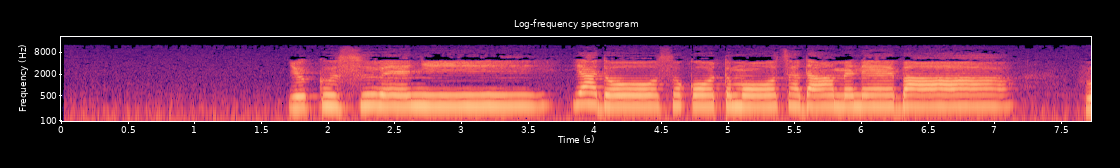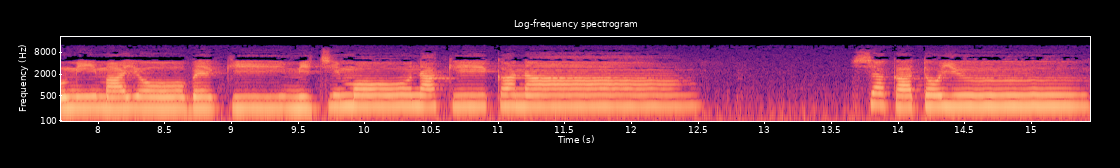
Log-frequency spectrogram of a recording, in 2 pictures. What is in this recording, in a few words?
only chant before discourse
